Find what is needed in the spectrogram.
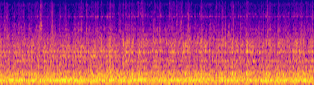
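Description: Mustard oil expeller machine running with a steady, even drone.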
